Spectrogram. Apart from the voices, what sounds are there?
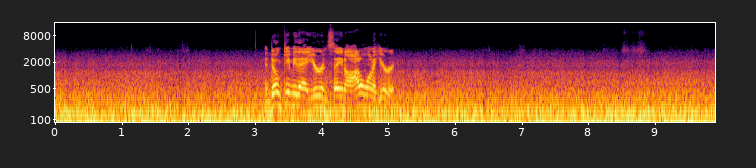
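inside a car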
